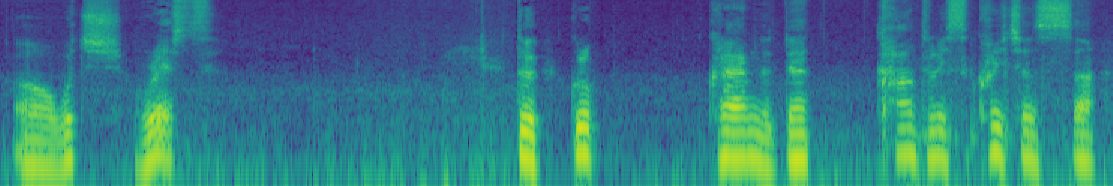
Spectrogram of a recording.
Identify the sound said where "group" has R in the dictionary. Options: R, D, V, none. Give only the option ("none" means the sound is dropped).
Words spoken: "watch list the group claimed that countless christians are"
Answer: R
